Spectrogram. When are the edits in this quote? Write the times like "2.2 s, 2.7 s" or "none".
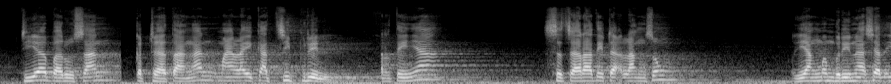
1.2 s, 3.8 s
